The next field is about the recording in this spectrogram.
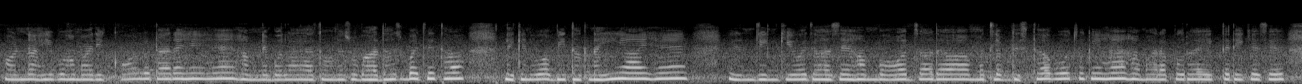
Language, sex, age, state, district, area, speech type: Urdu, female, 30-45, Uttar Pradesh, Aligarh, rural, spontaneous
